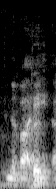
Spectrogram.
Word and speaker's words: Novotny: Tavotny? Tuva Tavotny? – Novotny? – Novotny. – Definitely starts with an N, not a T.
